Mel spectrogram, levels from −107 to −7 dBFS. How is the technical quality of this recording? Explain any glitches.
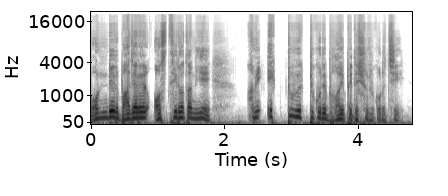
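The quality is limited by plainly audible codec damage across the whole recording. Throughout, Opus compression in CELT mode makes the speech grainy and rough. The likely cause is a low bitrate, fitting about 24 kbps, that fills starved bands with folded or noise content. A spectrogram shows speckled, noisy bands reaching 20.3 kHz, with few holes.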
